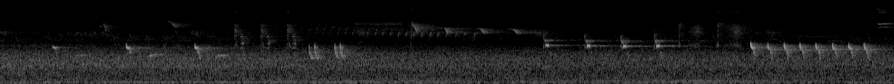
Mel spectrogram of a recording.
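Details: Evening or night song of a common nightingale near Moscow's MKAD in Mytishchi, Moscow Oblast, recorded with an old Sony DCR-DVD508E: scattered sharp notes build to a rapid rattle of about eight clicks, over steady background noise.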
